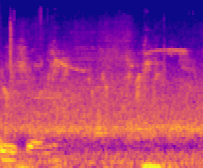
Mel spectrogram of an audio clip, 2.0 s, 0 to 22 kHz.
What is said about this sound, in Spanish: No, pinche naturaleza está el 100, ¿no? En pinche, puro pajarito van a escuchar hoy.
